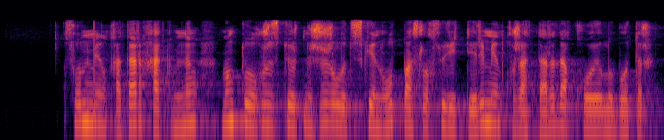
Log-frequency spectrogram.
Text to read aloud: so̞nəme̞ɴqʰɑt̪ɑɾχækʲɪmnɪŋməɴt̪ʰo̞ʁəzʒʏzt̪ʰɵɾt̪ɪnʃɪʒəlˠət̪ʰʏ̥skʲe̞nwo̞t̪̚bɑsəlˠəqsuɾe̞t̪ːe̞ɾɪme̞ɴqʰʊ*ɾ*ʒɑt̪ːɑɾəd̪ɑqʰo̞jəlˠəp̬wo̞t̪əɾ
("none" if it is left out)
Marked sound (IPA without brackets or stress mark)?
none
